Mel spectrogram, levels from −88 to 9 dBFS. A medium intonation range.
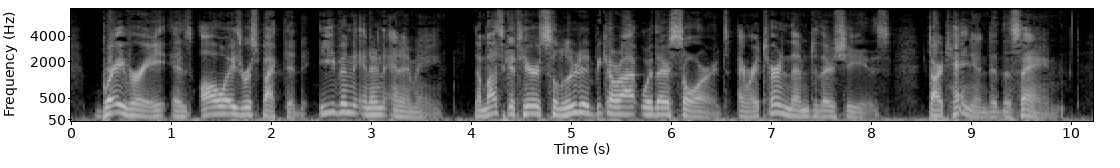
No: wide, 6.6 semitones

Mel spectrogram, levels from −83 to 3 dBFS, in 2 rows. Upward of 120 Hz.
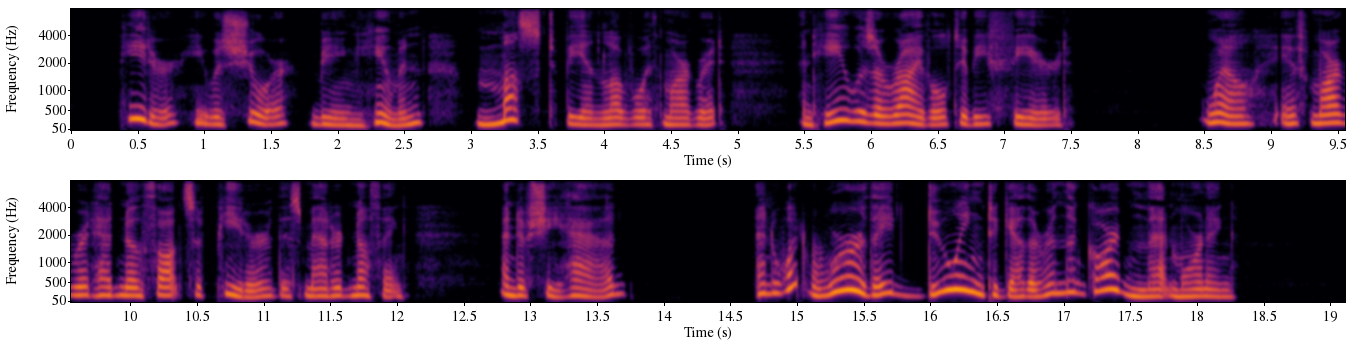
Yes: medium, 185 Hz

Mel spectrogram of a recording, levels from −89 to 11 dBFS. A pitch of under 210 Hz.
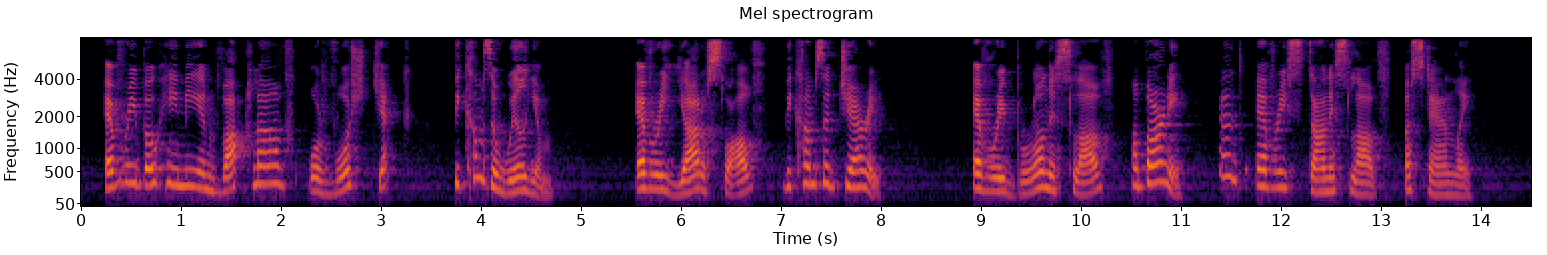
No: high, 235 Hz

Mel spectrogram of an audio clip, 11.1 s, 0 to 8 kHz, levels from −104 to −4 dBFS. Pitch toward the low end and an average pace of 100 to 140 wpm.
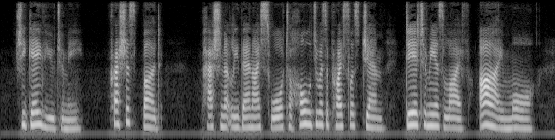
No: high, 190 Hz; slow, 135 wpm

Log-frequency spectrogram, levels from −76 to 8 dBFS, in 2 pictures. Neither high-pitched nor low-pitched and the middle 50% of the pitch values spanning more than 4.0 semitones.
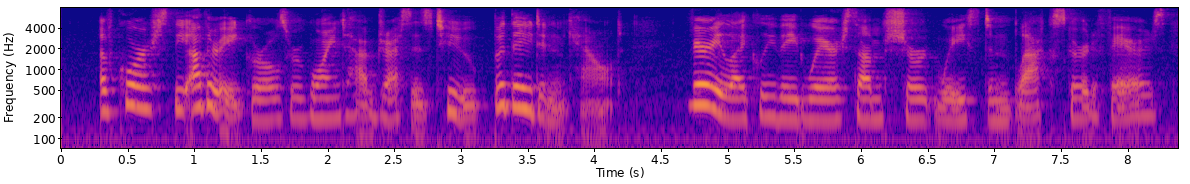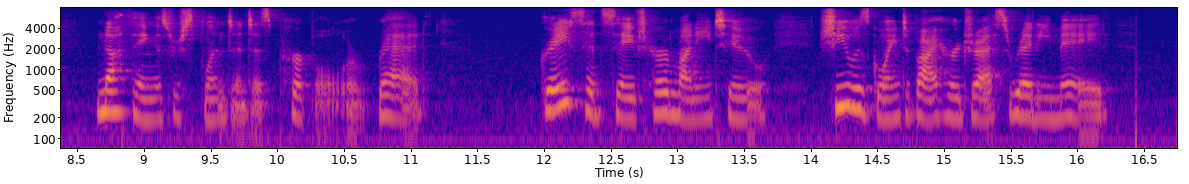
No: high, 205 Hz; average, 4.6 semitones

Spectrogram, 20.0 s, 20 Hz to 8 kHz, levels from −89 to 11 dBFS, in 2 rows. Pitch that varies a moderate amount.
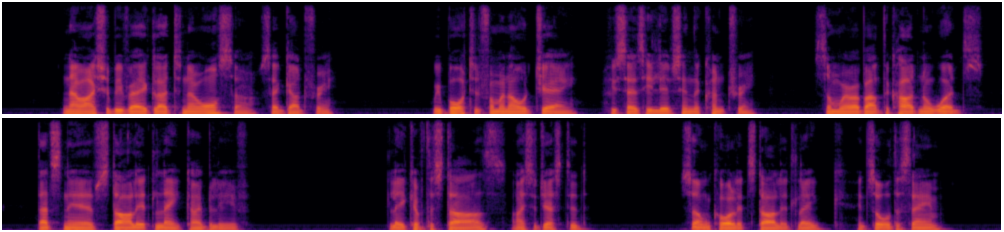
No: narrow, 2.3 semitones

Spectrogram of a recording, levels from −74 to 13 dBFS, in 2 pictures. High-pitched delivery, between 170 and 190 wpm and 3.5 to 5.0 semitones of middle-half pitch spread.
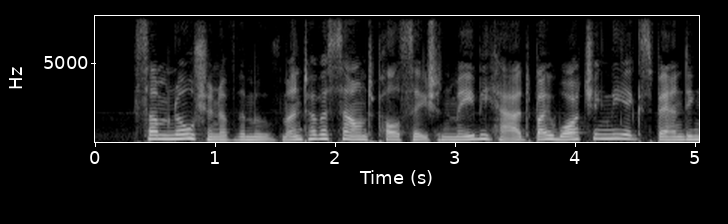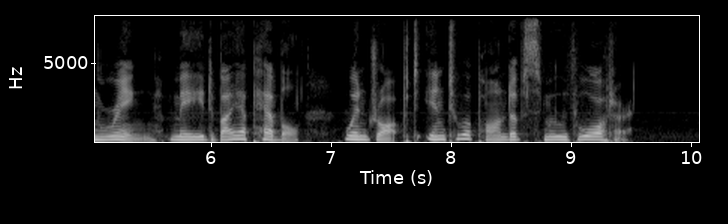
Yes: high, 200 Hz; average, 180 wpm; average, 3.8 semitones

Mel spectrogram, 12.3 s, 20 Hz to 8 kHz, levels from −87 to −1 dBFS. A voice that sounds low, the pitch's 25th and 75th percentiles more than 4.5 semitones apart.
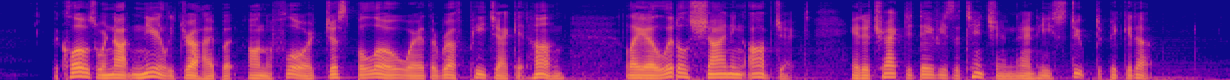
Yes: low, 105 Hz; average, 4.9 semitones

